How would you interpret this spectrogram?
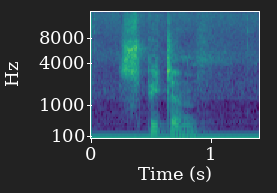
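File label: "sputum", Dutch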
